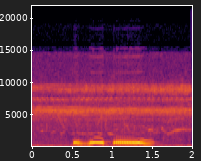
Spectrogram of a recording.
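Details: Spotted dove lure song meant to press rivals and stir quiet doves to call: one phrase of a short wavering double coo followed by a longer, smooth, slightly falling low coo.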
